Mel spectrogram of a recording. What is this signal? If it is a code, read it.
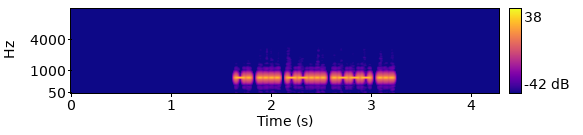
Morse code, heard as a keyed tone, about 39 wpm, 700 Hz. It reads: NH7JS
